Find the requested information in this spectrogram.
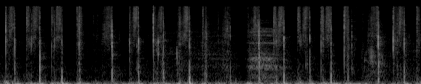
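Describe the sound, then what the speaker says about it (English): Playing cards riffle-shuffled and handled during a Green Lantern board game, rapid crisp flicks and snaps in quick bursts, close and fairly quiet, with no talking. "And I gotta draw, shuffle."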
